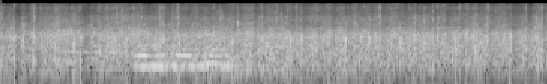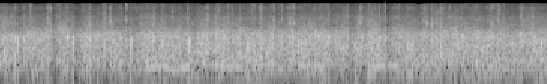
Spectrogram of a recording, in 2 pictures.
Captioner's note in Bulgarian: аплодисменти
